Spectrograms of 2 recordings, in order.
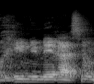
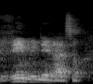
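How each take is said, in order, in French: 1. Le son n vient avant le son m. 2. Le son m vient avant le son n. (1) "Le M et le N vont être interchangés. ... n'existe pas" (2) "c'est rémunération"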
